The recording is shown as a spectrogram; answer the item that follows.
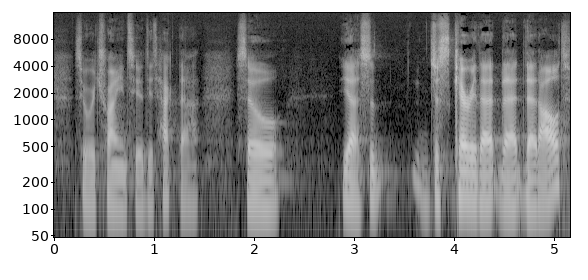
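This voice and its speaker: With a Chinese accent, a man talks at a moderate pace in a fairly low pitch with fairly even intonation, on a very clean recording with a silent background. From China; Tianjin. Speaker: air pollution researcher. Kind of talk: interview. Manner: halting, hesitant.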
